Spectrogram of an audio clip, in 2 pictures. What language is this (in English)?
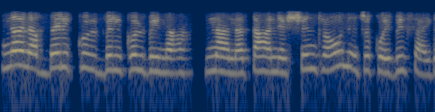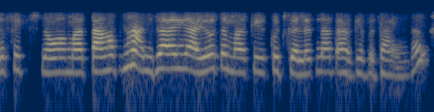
Sindhi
